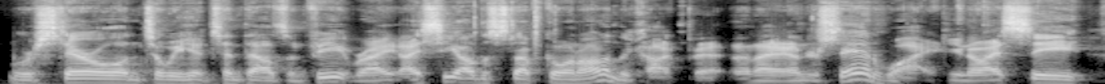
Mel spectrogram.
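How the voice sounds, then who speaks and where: An American man, appearing as an interview guest, talks candidly in a mid-range voice that is animated and quick. He is an air traffic controller who explains things bluntly and emphatically, using examples and jargon.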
